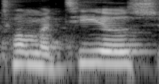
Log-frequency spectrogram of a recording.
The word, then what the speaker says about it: tomatillos: us to know that tomatillos should be kind of pronounced like pillows domitilos she added a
